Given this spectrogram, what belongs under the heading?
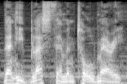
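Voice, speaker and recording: A man giving measured, scripted Bible narration in a storytelling manner. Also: on the low side, a bit bright, faint music behind.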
